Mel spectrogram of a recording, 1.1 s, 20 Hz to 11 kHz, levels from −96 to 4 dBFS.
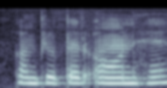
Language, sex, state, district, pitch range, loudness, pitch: Hindi, female, Jharkhand, Deoghar, 210-220 Hz, -13 LUFS, 215 Hz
